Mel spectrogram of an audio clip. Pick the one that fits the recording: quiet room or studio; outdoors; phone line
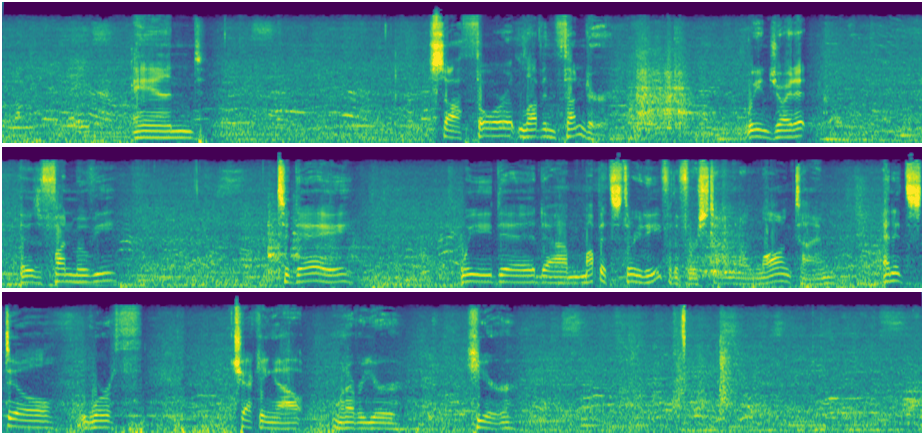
outdoors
